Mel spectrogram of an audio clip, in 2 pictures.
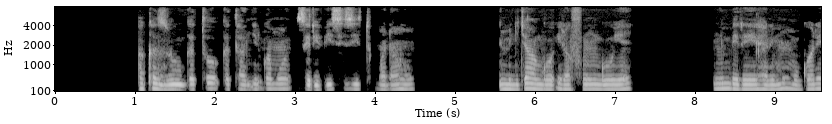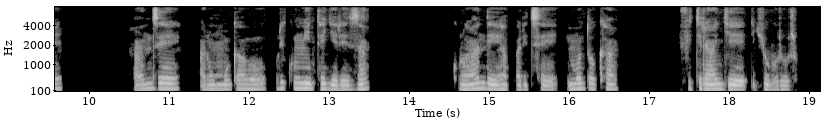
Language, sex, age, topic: Kinyarwanda, female, 25-35, finance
